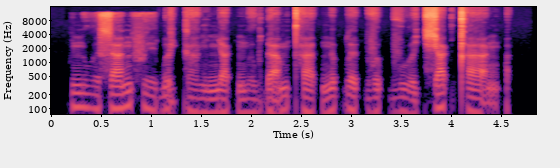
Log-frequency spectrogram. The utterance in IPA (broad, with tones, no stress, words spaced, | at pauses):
nṳ˨˩ə̯sa˨˦nfe̤˨˩ɓə̰˧˨j ka̤˨˩ŋɲa˨˩k̚mə̤˨˩wɗa̰˧˥m t̪ʰa˨˩t̚nə˦˥p̚lə˨˩t̚ və˨˩p̚vu˧˩ə̯ t͡ɕa˦˥k̚ t̪ʰa̰˧˨ŋʔ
